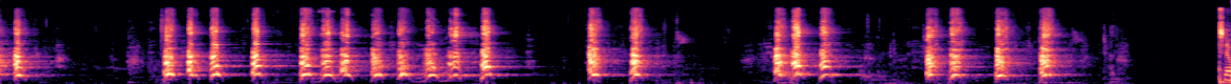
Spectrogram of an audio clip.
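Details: Two male dogs barking at strangers: sharp, mid-pitched barks come in rapid bursts of three to six, separated by short silent pauses, continuing loud and insistent throughout.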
